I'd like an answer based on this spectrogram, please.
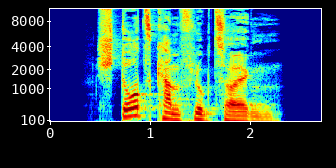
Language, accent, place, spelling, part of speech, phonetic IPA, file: German, Germany, Berlin, Sturzkampfflugzeugen, noun, [ˈʃtʊʁt͡skamp͡fˌfluːkt͡sɔɪ̯ɡn̩], De-Sturzkampfflugzeugen.ogg
- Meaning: dative plural of Sturzkampfflugzeug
